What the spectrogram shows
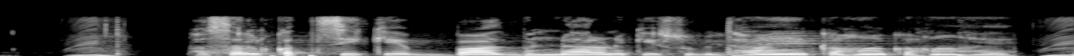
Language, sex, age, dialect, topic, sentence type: Hindi, male, 18-24, Garhwali, agriculture, question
